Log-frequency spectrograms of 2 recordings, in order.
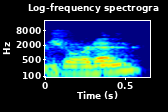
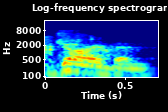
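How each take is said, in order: First: Said in the usual way. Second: "Jordan" as Brazilian "Zhardan"; mock introduction, "Jordan" said the Brazilian way; imitated Brazilian accent. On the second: Guest pretending to introduce themselves, imitated Brazilian accent. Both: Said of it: "so much cooler than Jordan".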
